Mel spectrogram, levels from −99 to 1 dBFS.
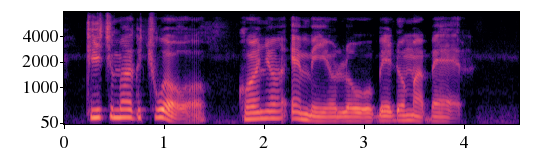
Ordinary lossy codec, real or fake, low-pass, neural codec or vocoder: none; fake; none; codec, 16 kHz, 4 kbps, FunCodec, trained on Chinese and English, 50 frames a second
